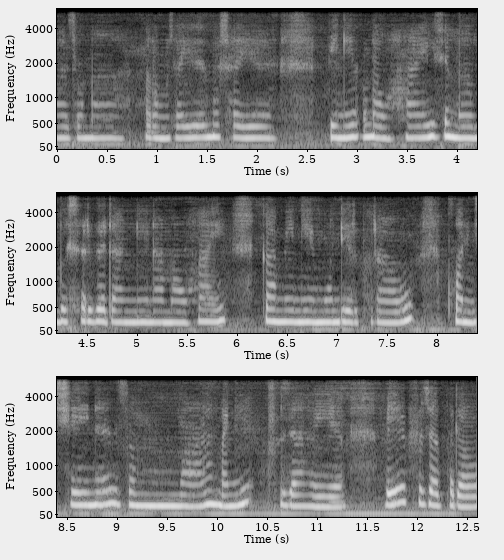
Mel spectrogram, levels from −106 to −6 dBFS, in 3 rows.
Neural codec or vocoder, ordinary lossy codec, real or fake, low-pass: codec, 32 kHz, 1.9 kbps, SNAC; none; fake; 5.4 kHz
